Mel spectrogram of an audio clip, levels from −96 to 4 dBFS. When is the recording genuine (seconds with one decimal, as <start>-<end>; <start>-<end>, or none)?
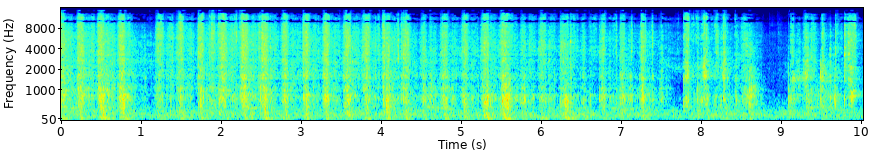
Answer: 0.0-10.0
